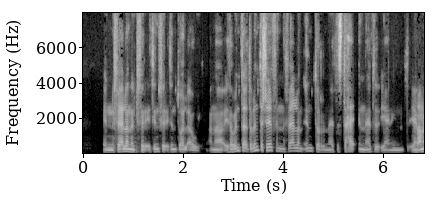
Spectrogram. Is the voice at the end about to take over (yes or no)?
no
